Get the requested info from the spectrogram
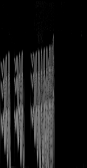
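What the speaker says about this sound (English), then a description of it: "the monkey call" Synthesized monkey call made with Python code: three loud, harmonic, hooting bursts, two short and one longer, rising in pitch, heard alone and followed by silence.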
